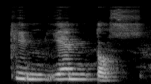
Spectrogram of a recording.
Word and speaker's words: quinientos: two then cuatro sientos now 500 will have a different pronunciation the reason why is it was adopted from the original latin language so 500 is quinientos again that's that's 500.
